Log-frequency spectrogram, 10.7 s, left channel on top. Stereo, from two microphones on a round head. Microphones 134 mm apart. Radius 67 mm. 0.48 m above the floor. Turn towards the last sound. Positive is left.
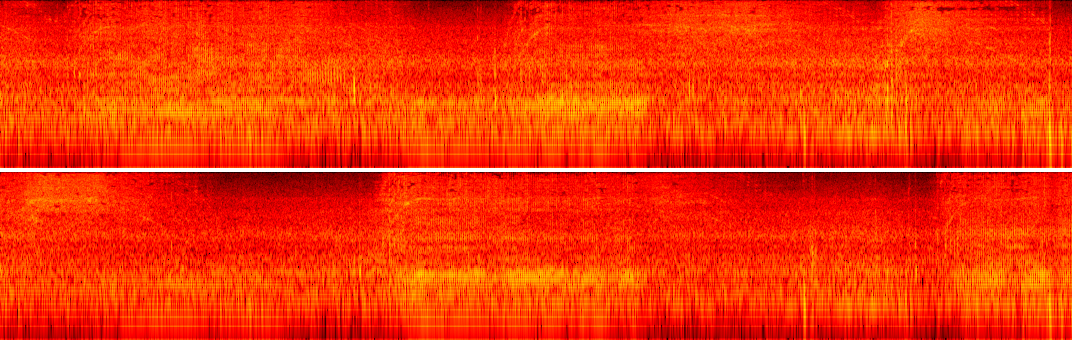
No sound to turn to.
